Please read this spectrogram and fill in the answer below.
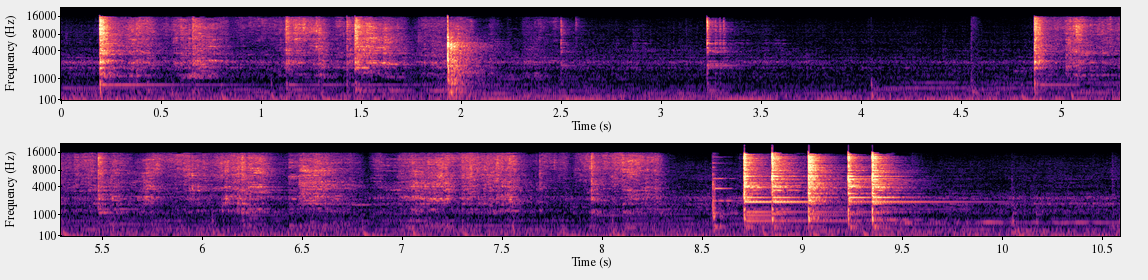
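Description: A utensil stirring salt into water in a stainless steel hotpot, scraping and clinking against the pot in two spells. Near the end comes a quick run of about five sharp metallic taps on the pot, which ring briefly; these are the loudest sounds.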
